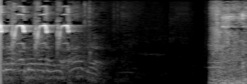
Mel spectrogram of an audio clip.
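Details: Bar-winged prinia, a female in breeding condition calling its mate, used as a lure: three quick sharp high chirps in a row, then silence and a burst of rough background noise.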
